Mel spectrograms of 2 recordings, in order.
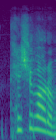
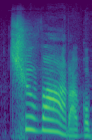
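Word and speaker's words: תשובה: 그래서 테슈바라는 발음보다 추바라고 발음을 해야 한다라고 하더라고요.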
